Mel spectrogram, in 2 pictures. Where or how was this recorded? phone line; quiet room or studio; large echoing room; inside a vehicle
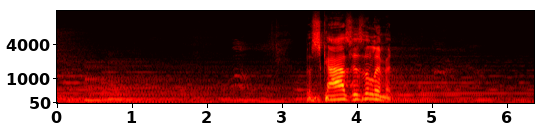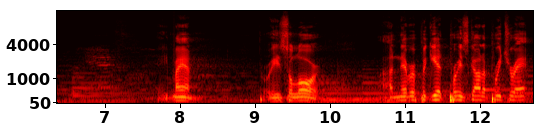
large echoing room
